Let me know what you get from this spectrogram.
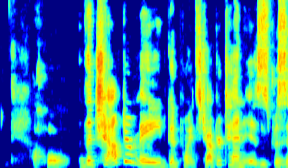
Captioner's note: guffaws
